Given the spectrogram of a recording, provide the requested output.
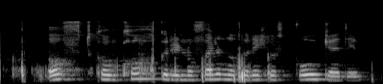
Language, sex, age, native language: Icelandic, male, 11, Icelandic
